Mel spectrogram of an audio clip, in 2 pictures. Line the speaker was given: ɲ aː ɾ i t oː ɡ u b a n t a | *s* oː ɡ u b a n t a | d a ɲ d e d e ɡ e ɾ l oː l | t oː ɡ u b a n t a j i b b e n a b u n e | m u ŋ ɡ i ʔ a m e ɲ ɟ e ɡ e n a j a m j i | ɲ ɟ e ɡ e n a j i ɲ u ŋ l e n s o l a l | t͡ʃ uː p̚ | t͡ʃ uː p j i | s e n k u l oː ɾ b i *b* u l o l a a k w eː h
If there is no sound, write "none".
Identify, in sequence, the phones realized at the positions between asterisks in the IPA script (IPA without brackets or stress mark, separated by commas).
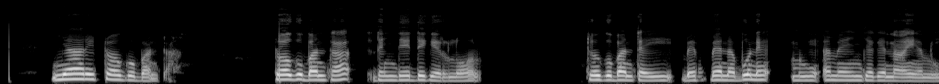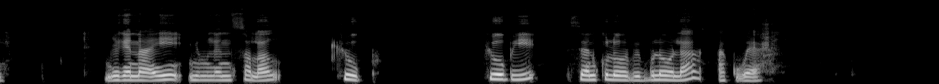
t, b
